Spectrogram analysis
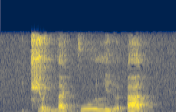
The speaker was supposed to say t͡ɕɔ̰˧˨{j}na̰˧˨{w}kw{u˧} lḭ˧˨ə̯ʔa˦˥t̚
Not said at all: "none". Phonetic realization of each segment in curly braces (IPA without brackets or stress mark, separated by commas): j, j, u˧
